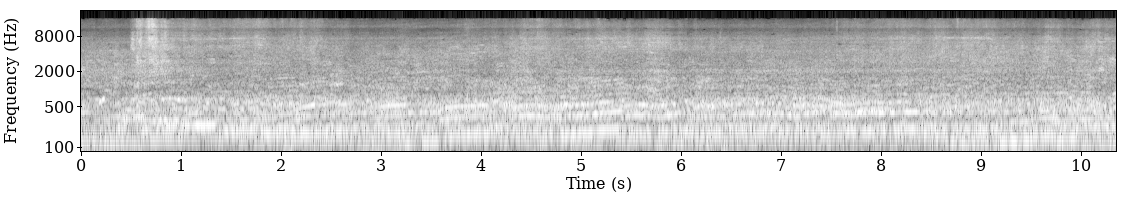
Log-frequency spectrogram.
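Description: Several Brisca F2 stock car engines racing around the oval, their pitch rising and falling as the cars accelerate, lift off and pass.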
